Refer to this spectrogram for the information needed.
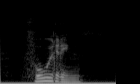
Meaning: lining of a garment, underlay
- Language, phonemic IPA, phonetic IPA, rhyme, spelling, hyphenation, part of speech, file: Dutch, /ˈvu.rɪŋ/, [ˈvuːrɪŋ], -urɪŋ, voering, voe‧ring, noun, Nl-voering.ogg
